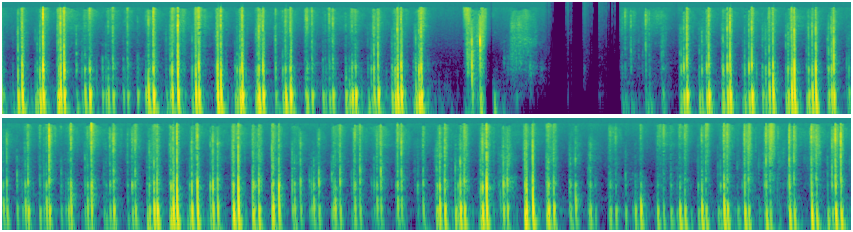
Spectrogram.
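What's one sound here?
Fingers tap rapidly on a leather case close to a microphone.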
